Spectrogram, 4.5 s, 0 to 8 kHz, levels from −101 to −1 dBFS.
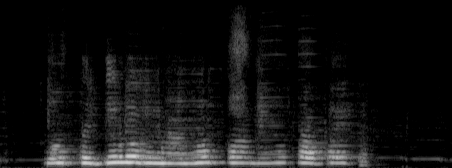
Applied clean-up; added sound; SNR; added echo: neural mask model DeepFilterNet 3.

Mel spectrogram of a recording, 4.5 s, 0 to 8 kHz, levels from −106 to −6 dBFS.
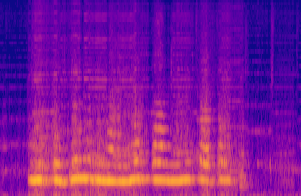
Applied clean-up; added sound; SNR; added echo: neural separator model SepFormer DNS4.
